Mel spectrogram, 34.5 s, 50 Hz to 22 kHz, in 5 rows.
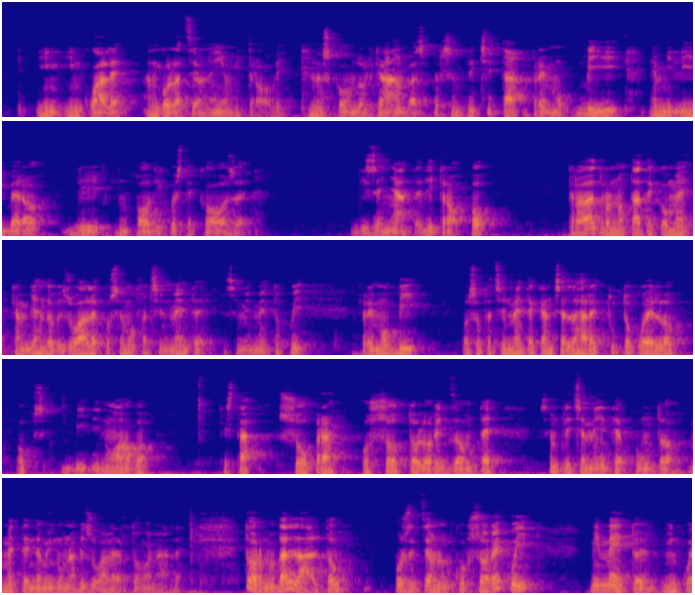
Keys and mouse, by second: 1.0 middle click, 2.9 shift+middle click, 3.0 click, 3.7 middle click, 5.7 b, 7.1 click, 7.9 b, 11.3 middle click, 12.6 b, 14.2 middle click, 15.7 KP_1, 17.3 b, 20.0 click, 20.9 ctrl+z, 22.6 b, 24.8 middle click, 27.0 shift+middle click, 27.6 middle click, 29.5 KP_7, 31.7 shift+right click, 33.6 middle click.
